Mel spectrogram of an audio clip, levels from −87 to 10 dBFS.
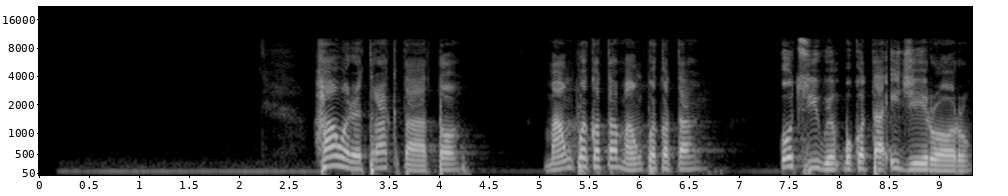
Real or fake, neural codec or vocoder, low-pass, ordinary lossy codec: real; none; 9.9 kHz; Opus, 64 kbps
